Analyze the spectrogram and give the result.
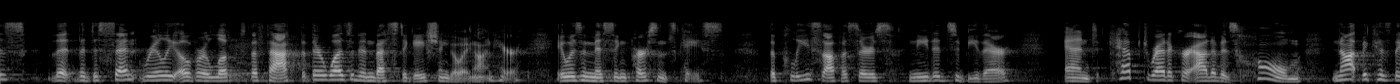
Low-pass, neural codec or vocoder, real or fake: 7.2 kHz; none; real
